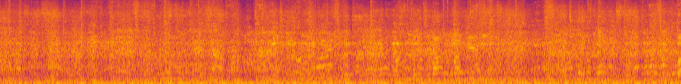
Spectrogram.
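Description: A large arena crowd at a boxing match: a dense, steady din of many voices over a continuous low rumble.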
